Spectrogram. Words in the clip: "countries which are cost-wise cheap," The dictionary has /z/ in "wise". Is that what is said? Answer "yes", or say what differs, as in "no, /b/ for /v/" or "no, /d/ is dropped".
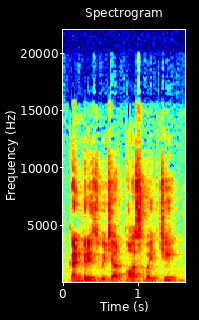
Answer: no, /z/ is dropped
